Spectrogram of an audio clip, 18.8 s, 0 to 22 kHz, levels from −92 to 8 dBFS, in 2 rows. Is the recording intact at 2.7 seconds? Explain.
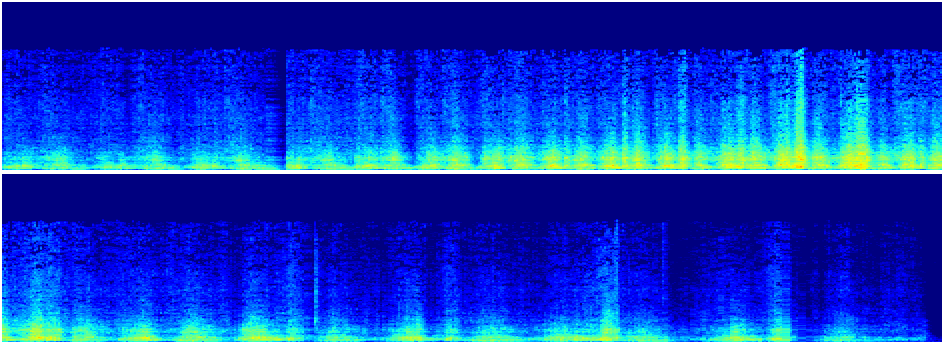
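No. From 2.66 to 2.84 s, about 180 ms, lost LE Audio frames break the sound. The LC3 decoder covers the gap by reusing the last good spectrum with random signs, so tonal content smears into noise that fades as the gap goes on; the length fits a run of 10 ms frames. Unlike a hard dropout, there is no sudden silence, and unlike a repeated-buffer glitch there is no looping: the sound dissolves rather than stutters.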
